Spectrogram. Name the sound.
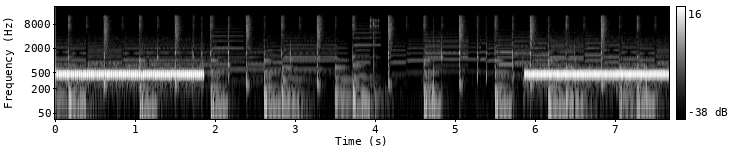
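phone ringing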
